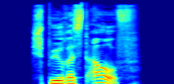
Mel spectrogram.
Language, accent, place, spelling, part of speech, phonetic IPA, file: German, Germany, Berlin, spürest auf, verb, [ˌʃpyːʁəst ˈaʊ̯f], De-spürest auf.ogg
- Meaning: second-person singular subjunctive I of aufspüren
